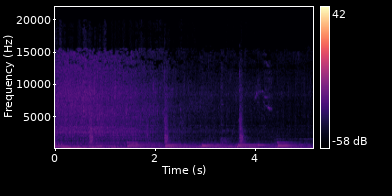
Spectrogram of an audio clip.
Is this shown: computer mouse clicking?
no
